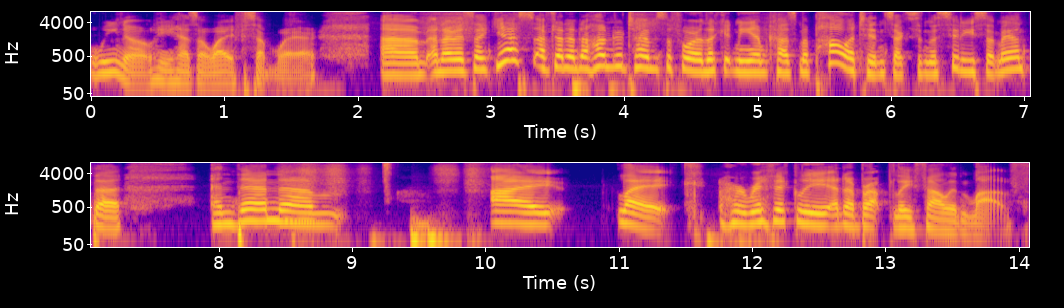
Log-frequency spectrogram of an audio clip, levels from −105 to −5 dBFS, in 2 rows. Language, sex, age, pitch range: English, male, 20-39, 165-240 Hz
